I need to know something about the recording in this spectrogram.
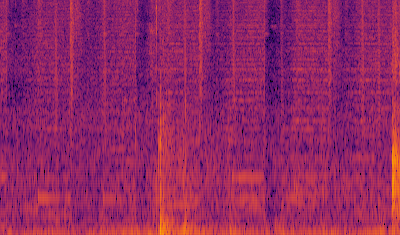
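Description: Bowling ball released onto a wooden lane: it lands with one heavy thud about a second and a half in and rolls on, then hits the pins in a loud crash right at the end. Background music plays throughout.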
